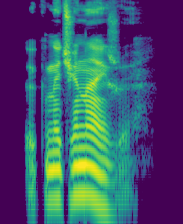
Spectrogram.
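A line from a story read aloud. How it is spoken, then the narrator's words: Weary sigh. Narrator (Russian): Лес устало вздохнул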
